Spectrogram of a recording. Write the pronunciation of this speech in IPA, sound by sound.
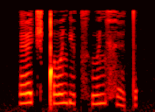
ɛ t͡ʃ ǃ ɤ lʲ ɾʲ ɯ t͡sʰ ɯ lʲ x ɛ̤ t

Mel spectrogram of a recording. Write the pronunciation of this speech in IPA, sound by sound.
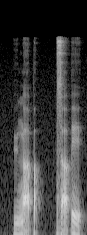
y ŋ a̰ p | z a̰ p e

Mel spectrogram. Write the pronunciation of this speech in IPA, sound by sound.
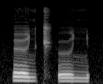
ɪ ʎ t͡ʃʼ ɨ ʎ

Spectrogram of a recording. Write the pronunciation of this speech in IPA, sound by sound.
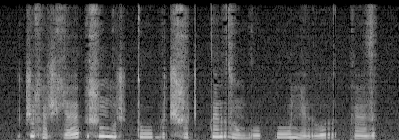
t͡ʃ ʏ˦ ɬ ɛ̃˨ ʃ ç ɛ˨˦ | ɕ ũ˦ ɡ ũ˧ ʃ tː uː˧ b ʏ˦˨ t͡ʃ ɕ ø˧ t͡ʃ tː ɛ̃˦ r z ũ˨ b uː˨ pː uː˦ ɲ ẽ˨ r l u˦ r kː ɛ̃˧ z

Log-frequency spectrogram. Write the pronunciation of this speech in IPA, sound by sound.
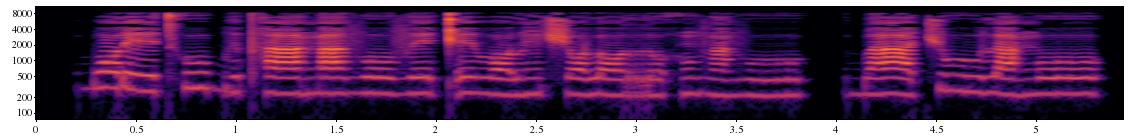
b ɔ˦ ɾ eː˨ tʰ uː˦ b ɪ˨ pʰ aː˨ ŋ a˦ v o˦˨ v e˦ kʼ e˦ β ɔ˨ l ĩ˨ ʃ ɔ˨ l ɔ˨ r o˨ h ũ˦ v ã˦ v uː˦ | b aː˨ t͡ʃ uː˦˨ l a˨ ŋ oː˦

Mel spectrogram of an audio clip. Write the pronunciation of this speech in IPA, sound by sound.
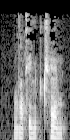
n z ɑ̃ kʰ e lʲ ʊ kʷ t͡ʃʰ ɛ̃ m

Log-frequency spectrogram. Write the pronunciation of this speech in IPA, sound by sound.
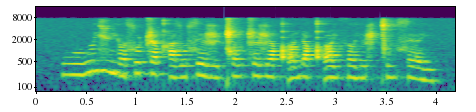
β u β ɯ j ɣ i j ʌ s u ʈ͡ʂ i qʰ ɛ z o s e ʐ i ǁ ʌ v ʈ͡ʂ ɛ ʐ i qʼ u ʎ e qʼ u j θ ʌ j e ʂ ǀ ɯ ʎ s ɛ j

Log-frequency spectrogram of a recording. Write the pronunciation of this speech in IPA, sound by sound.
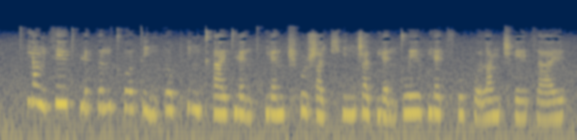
t̪ʰ j ɑ˥˩ ŋ t͡s e˥ ɪ̯ t̪ʰ ɥ ɛ˨ k ə˧˥ n kʰ ɤ˧˥ t̪ ḭ˨˩ ŋ k ɤ˥ pʰ i˥˩ ŋ kʰ a˧˥ ɪ̯ t̪ ɥ ɛ̰˨˩ n t̪ʰ j ɛ˧˥ n ʈ͡ʂʰ u˥˩ ʂ ɑ˩ ʊ̯ t͡ɕʰ i˧˥ ŋ ʂ a˧ ɪ̯ p j ɛ̰˨˩ n t̪ w e˥ ɪ̯ p j ɛ˥˩ t͡sʰ u˧˥ p ɤ̰˨˩ l ɑ˥ ŋ ʈ͡ʂʰ e˧˥ ɪ̯ t͡s a˧˥ ɪ̯

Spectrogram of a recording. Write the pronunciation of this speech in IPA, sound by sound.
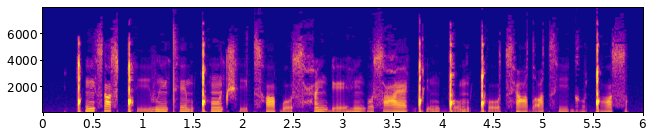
ǃʼ ĩ s ɾ ɒ s ǃʰ ḭ v ĩ tʰ e m ǃʰ õ t͡ʃʰ ḭ t͡sʰ ɒ ɓ o̰ s ħ ĩ ɠ ḛ ɦ ĩ ɠ o s ʕ æ ǃʼ ḭ m ɡ͡ǃ o̰ m ǃʰ o̰ t͡sʰ æ dˤ ḛ ə̯ t͡sʰ i ɡʱ o ɡ͡ǃ ɒ s

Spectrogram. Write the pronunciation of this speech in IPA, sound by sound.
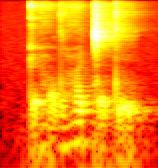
ʈ ɛ̰ ɦ ɛ̰ dˤ ɯ ɦ ɛ ǀ ɛ̰ t ḛ

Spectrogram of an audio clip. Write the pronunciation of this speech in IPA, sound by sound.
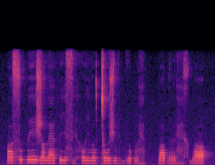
ɒ s u p e ʒ ɒ ð æ θ i s e̤ h o i̯ l o ǀ o ʒ ð e̤ b ð o p β æ̤ pː ɒ b r æ̤ x b ɒ

